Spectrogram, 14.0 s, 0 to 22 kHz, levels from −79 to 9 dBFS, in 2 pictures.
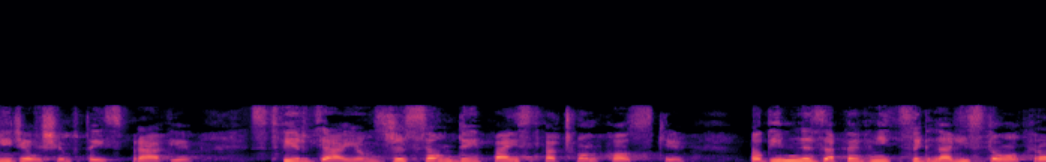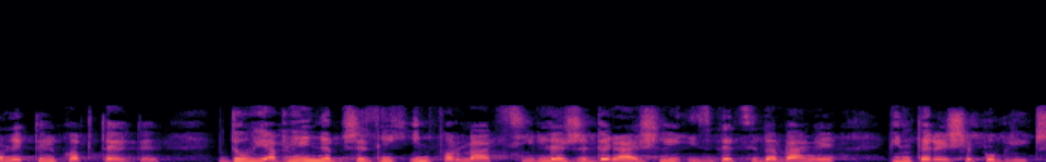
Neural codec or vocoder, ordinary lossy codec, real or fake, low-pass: codec, 16 kHz, 2 kbps, FreqCodec, larger model; none; fake; none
